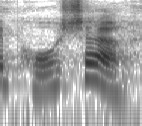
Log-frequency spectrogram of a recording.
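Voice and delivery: "Porsche" as POR-sha, two syllables; European-style Porsche. Shown as a demonstration. Presenter saying how Europeans say it, Porsche as POR-sha. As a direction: sound the final e of "Porsche" as "uh". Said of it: "That's what the Europeans say".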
